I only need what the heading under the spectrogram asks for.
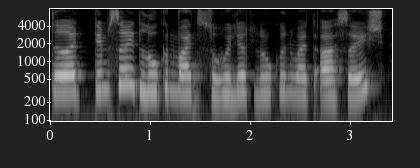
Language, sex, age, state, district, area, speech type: Kashmiri, female, 30-45, Jammu and Kashmir, Bandipora, rural, spontaneous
